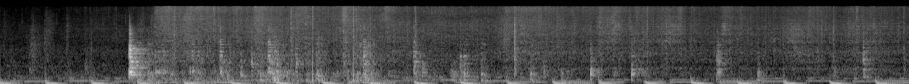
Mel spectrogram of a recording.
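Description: Wooden spoon stirring and scraping diced onion, leek and garlic around a nonstick wok as they sizzle in a little oil. The sizzling and scraping jump louder about a second in, when the stirring starts.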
